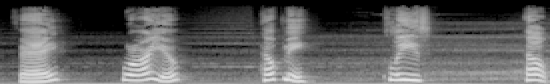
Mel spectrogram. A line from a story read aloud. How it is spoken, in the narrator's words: Becca's voice called out from beyond the door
